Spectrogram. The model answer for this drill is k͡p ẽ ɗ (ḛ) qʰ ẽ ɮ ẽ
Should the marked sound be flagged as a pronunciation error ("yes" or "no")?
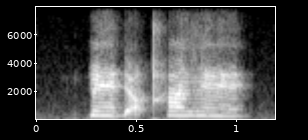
no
